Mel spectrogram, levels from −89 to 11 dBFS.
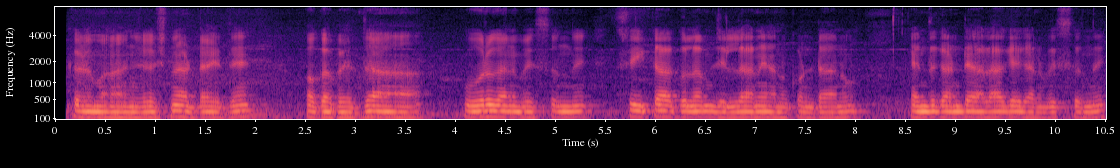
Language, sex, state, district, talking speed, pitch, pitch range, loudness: Telugu, male, Andhra Pradesh, Srikakulam, 75 wpm, 110 Hz, 110-115 Hz, -21 LUFS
